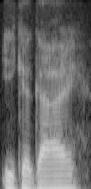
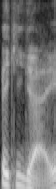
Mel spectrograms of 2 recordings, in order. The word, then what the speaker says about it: Ikigai: I might butcher the pronunciation. I'm really sorry, y'all, but I say it Ikigai. Ikigai, yeah.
